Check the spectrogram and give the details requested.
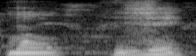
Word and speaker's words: manger: But we need juh juh, like mon ger, not guh. That's why this E is here. This E is there to make it a soft G sound.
